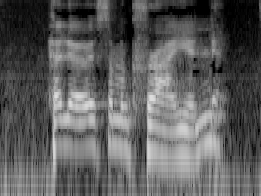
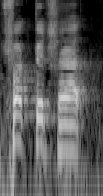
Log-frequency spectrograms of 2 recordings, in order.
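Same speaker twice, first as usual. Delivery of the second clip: ordinary delivery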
